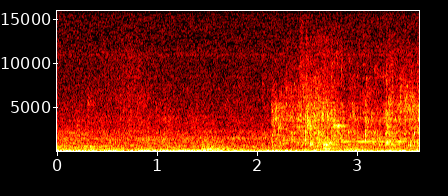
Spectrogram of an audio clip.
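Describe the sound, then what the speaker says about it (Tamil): Water is poured into a pot of tamarind kuzhambu made with manathakkali berries, a faint steady trickle that grows into a brighter splashing pour over the last second and a half. "இப்போ தேவையான அளவுக்கு தண்ணி நம்ம சேர்த்து கலந்து விட்டுறலாம்"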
